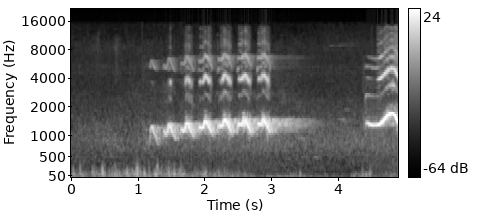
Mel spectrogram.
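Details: Asian koel singing: a quick run of about eight wavering, whistled notes over two seconds, each with a slight upward lilt, then a pause and one louder arched whistle rising and falling; low steady background rumble throughout.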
